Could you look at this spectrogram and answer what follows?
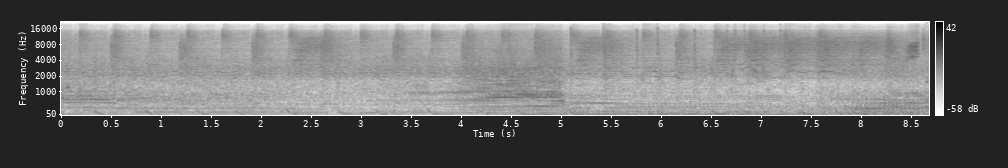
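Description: A Pontiac muscle car is driven hard in a race: a loud engine roars steadily throughout while the tires squeal and skid, and the noise swells as it pushes on.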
